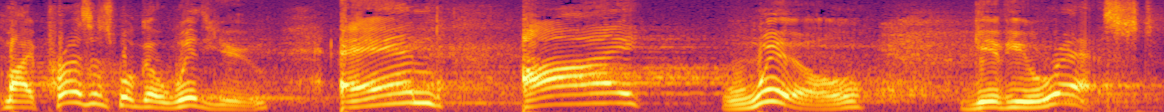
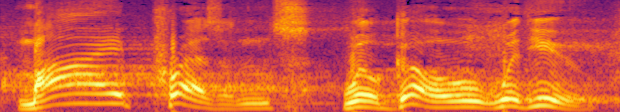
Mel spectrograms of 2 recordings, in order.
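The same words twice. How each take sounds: First: A lifted "and I", then held pauses before "will" and "give you rest"; paused emphasis. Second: Drawn out, every word weighed; slow solemn reading. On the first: Pastor re-reading the verse with dramatic pauses. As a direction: let the pauses carry the promise. God's promise re-read, pauses. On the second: Preacher slowly reading God's promise to the congregation, solemn. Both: Acted.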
